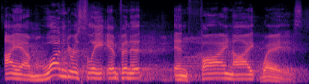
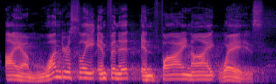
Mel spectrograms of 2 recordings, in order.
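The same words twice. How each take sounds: First: It is said with strong, zealous energy. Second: It is said in a calm, ordinary way.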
